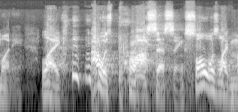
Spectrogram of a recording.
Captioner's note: laughing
